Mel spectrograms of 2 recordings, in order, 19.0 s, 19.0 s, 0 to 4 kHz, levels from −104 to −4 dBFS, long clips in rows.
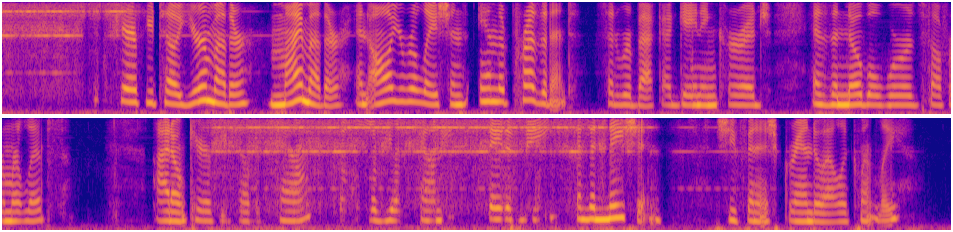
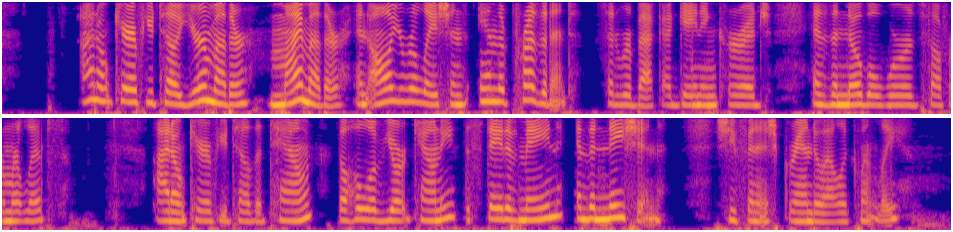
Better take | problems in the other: second | noise reduction (neural diffusion model UNIVERSE++)

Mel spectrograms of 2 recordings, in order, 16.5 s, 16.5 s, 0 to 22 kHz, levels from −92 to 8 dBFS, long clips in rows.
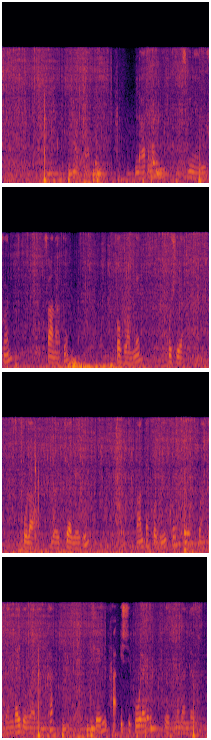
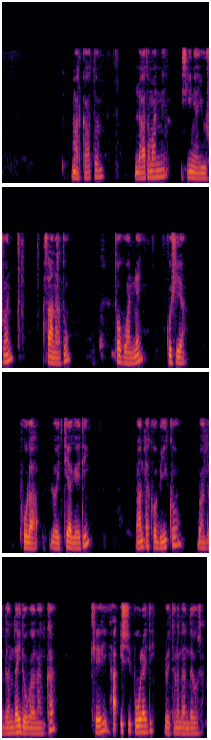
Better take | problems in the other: second | background sound (Bicycle); 3 dB above the speech

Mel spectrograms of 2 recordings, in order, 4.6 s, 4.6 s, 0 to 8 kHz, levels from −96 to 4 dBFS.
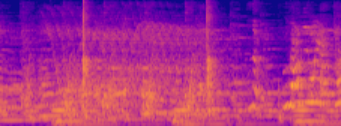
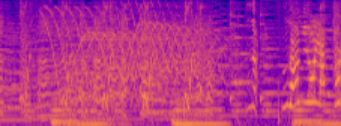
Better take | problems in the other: second | background sound (Clapping); 7 dB below the speech // room echo; dies away in 0.5 s

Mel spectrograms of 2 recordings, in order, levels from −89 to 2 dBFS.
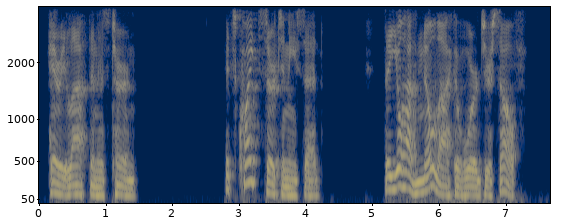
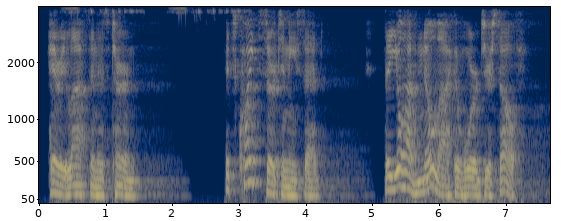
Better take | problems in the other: first | background sound (Bird vocalization, bird call, bird song); 13 dB below the speech // room echo; dies away in 2.8 s

